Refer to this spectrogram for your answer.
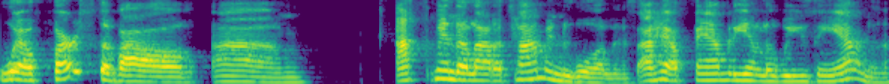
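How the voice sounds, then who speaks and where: Lively intonation in a Texan accent. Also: woman, fairly high pitch for a woman, moderate pace. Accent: Texas country. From Texas, Galveston. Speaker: reality TV contestant. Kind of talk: interview.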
